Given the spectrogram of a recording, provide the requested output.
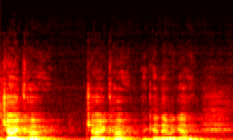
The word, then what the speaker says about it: Joko: The pilot's name is Joko, pronounced Joko.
